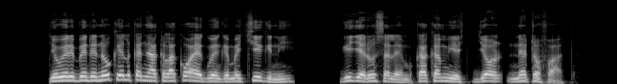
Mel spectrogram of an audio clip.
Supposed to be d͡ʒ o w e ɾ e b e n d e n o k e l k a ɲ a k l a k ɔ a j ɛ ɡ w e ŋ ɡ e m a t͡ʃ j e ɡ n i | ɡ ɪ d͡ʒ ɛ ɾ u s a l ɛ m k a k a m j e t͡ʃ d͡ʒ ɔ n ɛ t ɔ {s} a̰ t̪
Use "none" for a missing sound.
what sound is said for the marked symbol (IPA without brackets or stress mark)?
f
